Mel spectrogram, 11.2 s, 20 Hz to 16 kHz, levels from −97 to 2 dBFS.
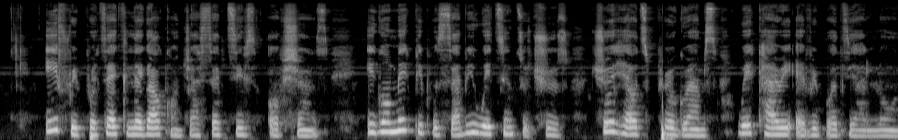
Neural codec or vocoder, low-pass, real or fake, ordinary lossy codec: none; 14.4 kHz; real; none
